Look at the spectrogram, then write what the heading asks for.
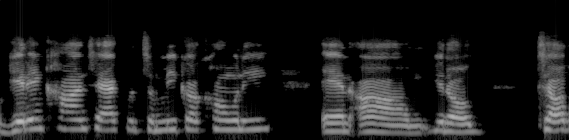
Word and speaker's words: Coney: t m e k tamama Cony like Coney Island so Tama Cony you could Google you'll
